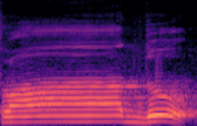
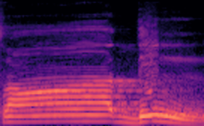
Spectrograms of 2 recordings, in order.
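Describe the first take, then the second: First: It ends with a short u vowel. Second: It ends with a short i plus n. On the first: "സ്വാദു ദമ്മായിട്ട്" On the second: "സ്വാദിൻ തൻവീനോടുകൂടി"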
